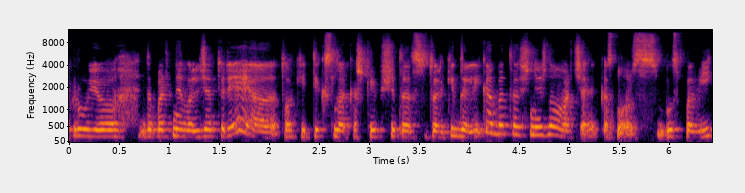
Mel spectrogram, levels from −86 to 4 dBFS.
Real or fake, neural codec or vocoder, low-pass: fake; vocoder, 44.1 kHz, 128 mel bands, Pupu-Vocoder; 10.8 kHz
